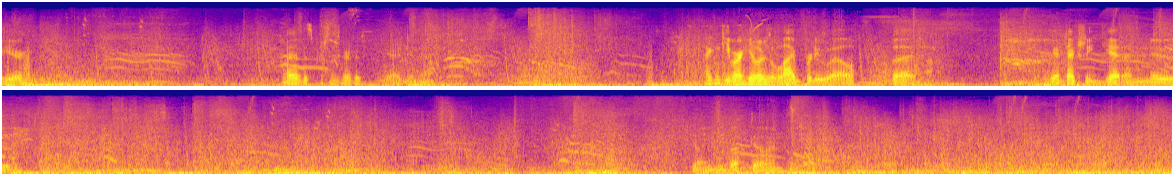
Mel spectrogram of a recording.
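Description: Laser blasts and weapon impacts crackle in a fight.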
